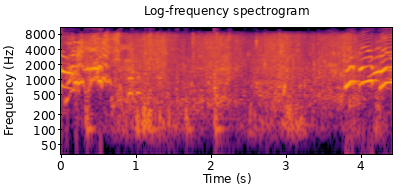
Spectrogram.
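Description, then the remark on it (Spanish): Churning water splashes as someone falls into a flooded ditch about one metre deep and thrashes about, with short shouted vocal outbursts at the start and again near the end. “¡Me caí en la zanja!”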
